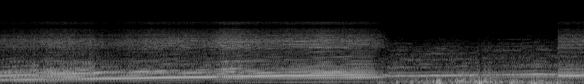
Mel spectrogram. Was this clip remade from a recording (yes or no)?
no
